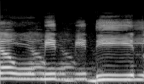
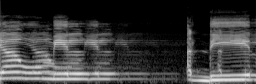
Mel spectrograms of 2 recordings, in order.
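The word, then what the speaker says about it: يوم الدين: Contoh, Maliki Yaumiddin, langsung huruf da, bukan Maliki Yaumil Din, nggak kayak gitu, ya kan? Jadi bacanya Maliki Yaumiddin.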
